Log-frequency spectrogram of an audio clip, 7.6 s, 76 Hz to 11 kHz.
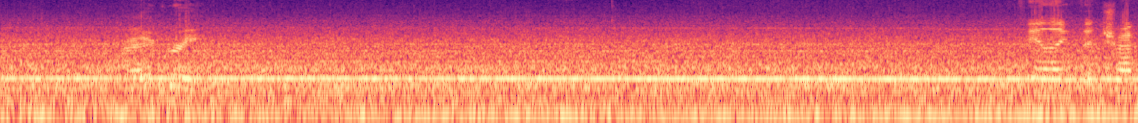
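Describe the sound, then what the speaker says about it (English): Loud, steady drone of a Super B tractor-trailer truck engine at around 1,900 to 2,000 RPM, heard from inside the cab with the fan running; a constant low hum persists throughout, with brief voices talking over it. "I feel like the truck is just screaming."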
